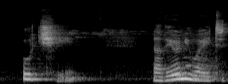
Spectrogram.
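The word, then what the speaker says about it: 家: this kanji means either house, in which case it's pronounced ie, or my home, in which it's pronounced uchi.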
